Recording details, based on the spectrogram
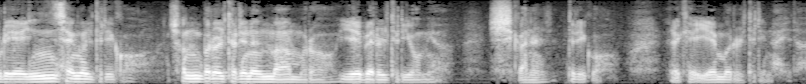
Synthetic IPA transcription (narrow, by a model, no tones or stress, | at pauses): uɾie̞insʰe̞ŋɯɭtɯɾiɡot͡ɕʰʌnbuɾɯɭtɯɾinɯnmaɯmɯɾoje̞be̞ɾɯɭtɯɾiomjʌɕʰi̥ɡ̥anɯɭtɯɾiɡ̥oiɾʌ̰kʰe̞̰je̞muɾɯ̰ɭtɯɾḭnaidḁ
